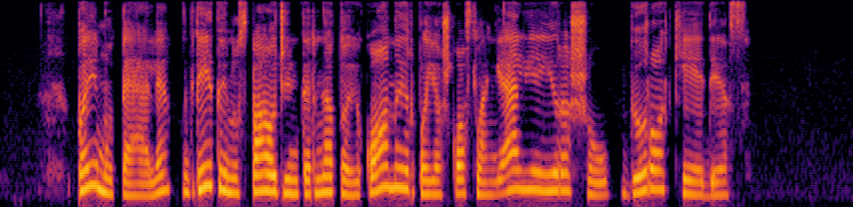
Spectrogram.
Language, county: Lithuanian, Vilnius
